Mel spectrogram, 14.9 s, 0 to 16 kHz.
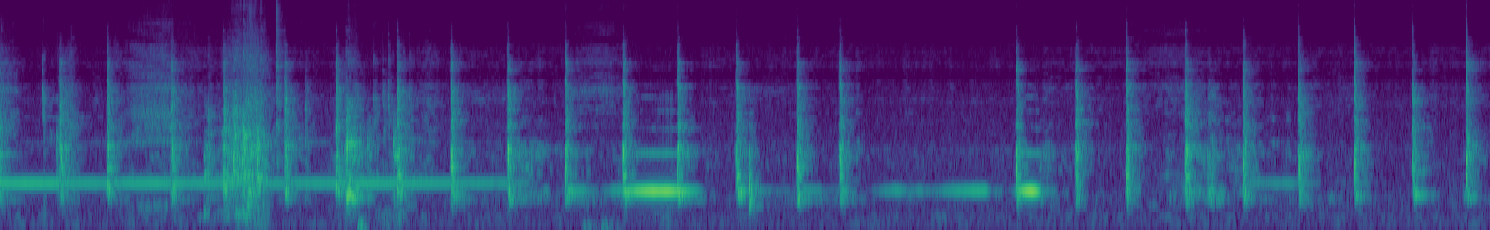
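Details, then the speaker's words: Drop dial case clock with wooden plates and double fusee (time and strike) movement, believed made by Meyer, London, mid-to-late 1800s; tick and tock unevenly spaced and differ in loudness, checked after settling; out of beat, to be corrected by tilting the clock. "and there's not that much of a difference when I raise the movement so I think tilting the clock and getting it and beat will be fine because it's not going to be that far off"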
